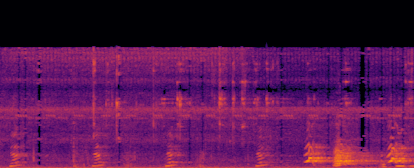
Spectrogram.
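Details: Yellow Labrador Retriever in dog training, giving a steady run of short, high, upward-sliding whimpering yelps about twice a second, then louder, harsher yelps near the end over a constant background hiss.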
